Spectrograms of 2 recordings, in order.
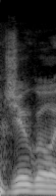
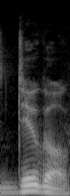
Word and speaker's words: Dougal: the hack we're making his name is not juggle it's dougal goodness sake no it's a mick juggle it's a silence it's a silent g it's a joel okay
